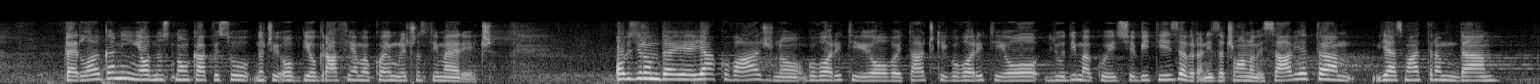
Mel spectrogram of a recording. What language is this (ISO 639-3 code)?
srp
